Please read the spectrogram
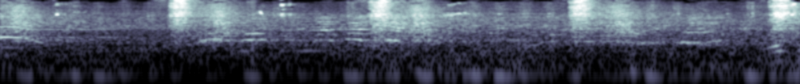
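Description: A basketball being dribbled on a hardwood court, sharp bounces about once a second, over the low murmur of an arena crowd.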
